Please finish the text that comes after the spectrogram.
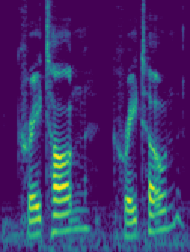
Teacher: French nasal sounding ending.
